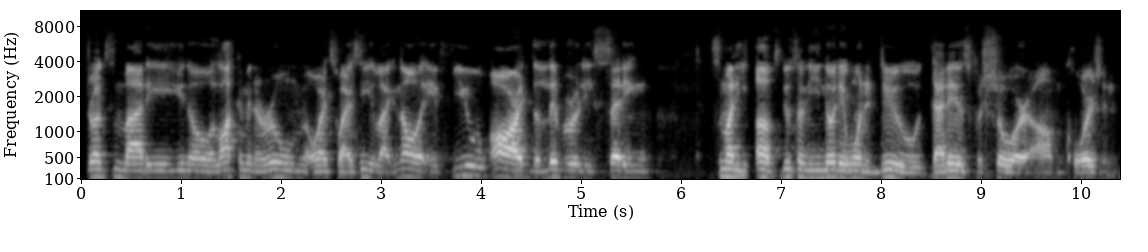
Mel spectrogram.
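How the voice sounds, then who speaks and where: Guest, male, late 20s, rambling casual talker, mid-pitched voice, dull lo-fi audio. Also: steady tone, brisk. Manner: rambling, many fillers and restarts. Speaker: podcast guest. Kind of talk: casual podcast conversation. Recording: dull lo-fi sound.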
